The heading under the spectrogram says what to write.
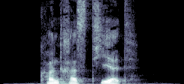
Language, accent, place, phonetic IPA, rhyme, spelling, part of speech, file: German, Germany, Berlin, [kɔntʁasˈtiːɐ̯t], -iːɐ̯t, kontrastiert, verb, De-kontrastiert.ogg
- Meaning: 1. past participle of kontrastieren 2. inflection of kontrastieren: third-person singular present 3. inflection of kontrastieren: second-person plural present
